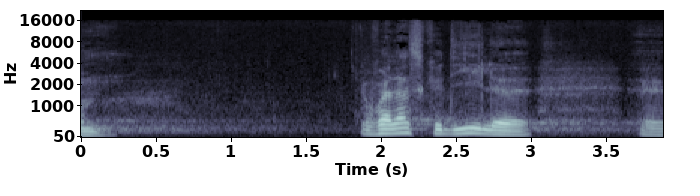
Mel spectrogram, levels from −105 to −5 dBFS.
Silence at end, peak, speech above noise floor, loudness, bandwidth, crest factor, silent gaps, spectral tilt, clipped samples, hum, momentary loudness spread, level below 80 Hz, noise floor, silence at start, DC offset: 0 s; -18 dBFS; 40 dB; -34 LUFS; 16 kHz; 20 dB; none; -7 dB/octave; under 0.1%; none; 23 LU; -76 dBFS; -72 dBFS; 0 s; under 0.1%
